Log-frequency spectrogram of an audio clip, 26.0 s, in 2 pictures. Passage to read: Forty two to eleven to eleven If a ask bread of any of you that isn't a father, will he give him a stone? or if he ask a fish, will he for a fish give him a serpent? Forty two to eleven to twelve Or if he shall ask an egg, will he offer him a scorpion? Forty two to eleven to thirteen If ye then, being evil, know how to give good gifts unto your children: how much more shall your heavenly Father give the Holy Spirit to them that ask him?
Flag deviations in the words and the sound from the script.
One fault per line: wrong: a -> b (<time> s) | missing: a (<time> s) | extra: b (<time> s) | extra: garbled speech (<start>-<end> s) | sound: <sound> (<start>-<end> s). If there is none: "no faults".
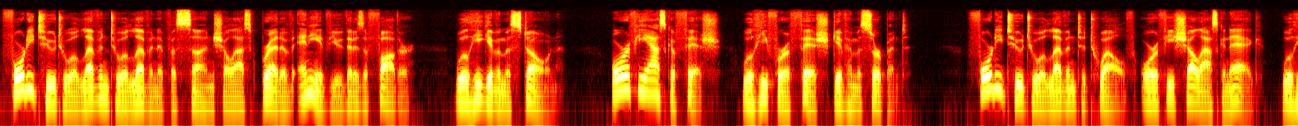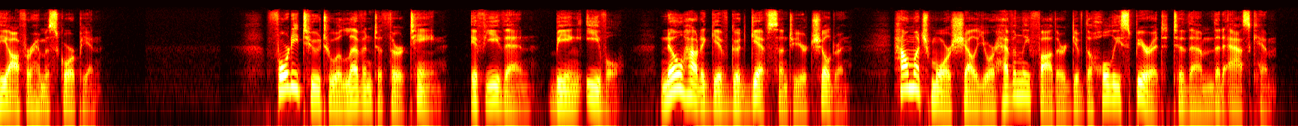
extra: son shall (1.8 s)
wrong: isn't -> is (3.5 s)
